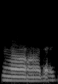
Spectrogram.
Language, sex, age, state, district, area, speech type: Malayalam, female, 60+, Kerala, Palakkad, rural, conversation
